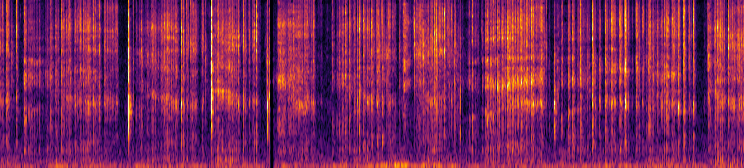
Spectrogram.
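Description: A metal blade scrapes the face of a solid tan bar of soap held in the palm, shaving off thin, flaky curls. Dense, bright, scratchy rasping comes in bursts separated by brief pauses, with a few sharp clicks and almost no low end.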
